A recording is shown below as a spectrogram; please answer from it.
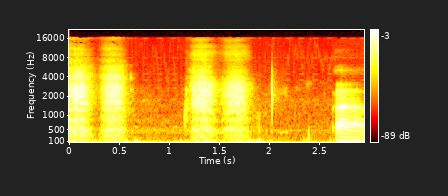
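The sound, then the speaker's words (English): Sharp nasal sniffs while using a nasal spray for sinus trouble, in two quick pairs, followed by a voice starting to speak at the end. “I do need to use a nasal spray.”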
